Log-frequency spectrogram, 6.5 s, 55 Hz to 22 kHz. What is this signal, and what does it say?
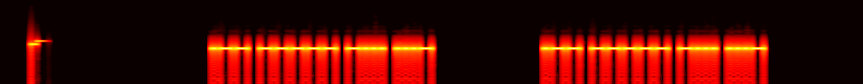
Morse code, heard as a keyed tone, about 40 wpm, 700 Hz. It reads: W0BV W0BV
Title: Easy Call Signs Repeated 2x - 40wpm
